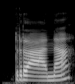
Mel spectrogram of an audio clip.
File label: "rana", spanish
